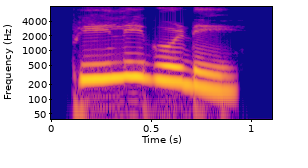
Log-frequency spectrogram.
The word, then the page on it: ಪೀಲಿಗೊಡೆ: pīligoḍe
